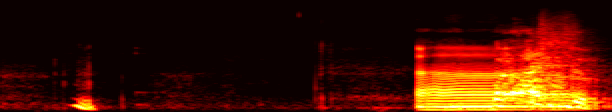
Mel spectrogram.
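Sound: sneeze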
